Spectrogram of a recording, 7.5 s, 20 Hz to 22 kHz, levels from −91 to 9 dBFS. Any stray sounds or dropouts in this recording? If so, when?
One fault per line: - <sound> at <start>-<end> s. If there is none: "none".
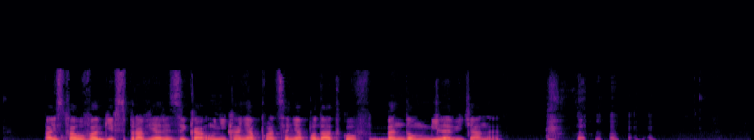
- laugh at 5.5-6.6 s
